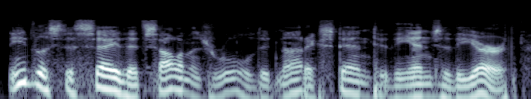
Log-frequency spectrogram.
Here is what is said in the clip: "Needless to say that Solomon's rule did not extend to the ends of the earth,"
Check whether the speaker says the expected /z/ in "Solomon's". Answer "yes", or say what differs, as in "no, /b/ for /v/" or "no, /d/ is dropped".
yes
